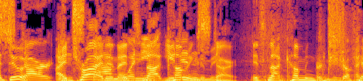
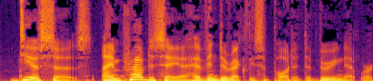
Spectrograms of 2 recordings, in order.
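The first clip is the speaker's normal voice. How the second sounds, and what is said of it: Poor attempt at English accent. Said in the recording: “Yeah, you can't do it. ... Awful. ... Why did he think you could do an English accent?”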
